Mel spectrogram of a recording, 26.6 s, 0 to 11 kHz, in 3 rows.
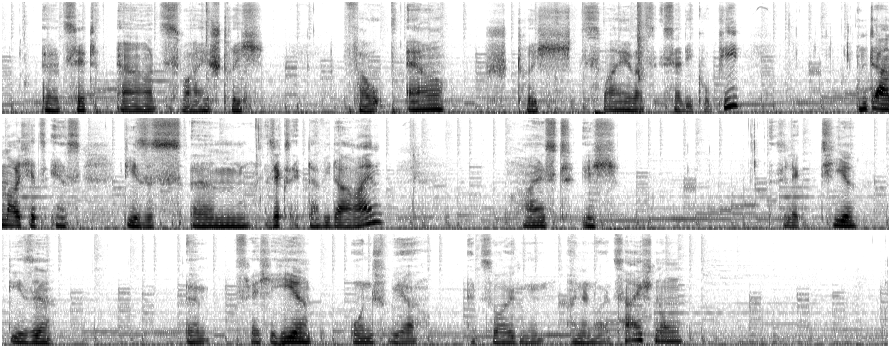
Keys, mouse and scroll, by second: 0.6 shift+z, 0.9 shift+r, 1.6 shift+2, 2.0 -, 3.4 shift+v, 3.8 shift+r, 5.4 -, 5.8 2, 6.3 Return, 16.7 click, 23.9 click.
